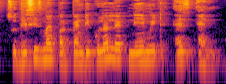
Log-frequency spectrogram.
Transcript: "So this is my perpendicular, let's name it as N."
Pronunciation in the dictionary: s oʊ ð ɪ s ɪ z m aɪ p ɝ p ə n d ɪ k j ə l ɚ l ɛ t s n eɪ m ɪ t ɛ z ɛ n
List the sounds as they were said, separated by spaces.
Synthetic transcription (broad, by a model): s oʊ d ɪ s ɪ z m aɪ p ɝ p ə n d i k j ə l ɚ l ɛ t n eɪ m ɪ t ɛ z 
